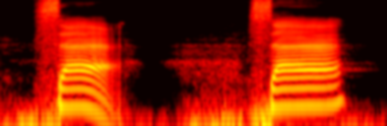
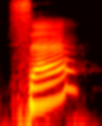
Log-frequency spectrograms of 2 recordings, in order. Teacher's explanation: huruf Sin ketika fathah karena dia tipis maka dia dibaca dengan vokal a ya huruf Shad ketika fathah karena dia huruf yang tebal dia dibaca dengan vokal O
